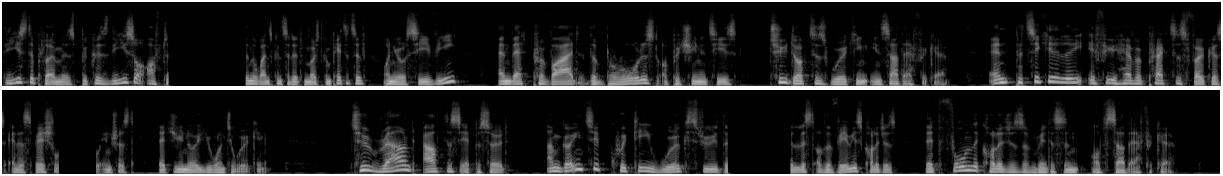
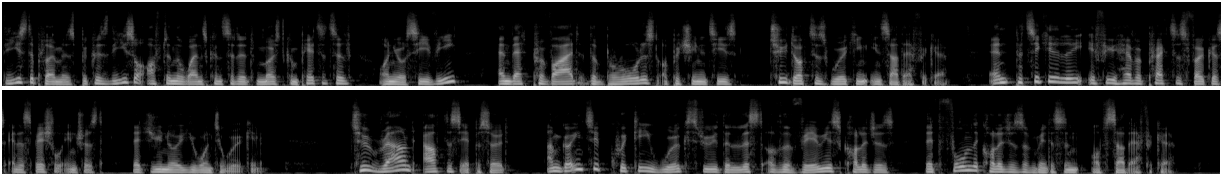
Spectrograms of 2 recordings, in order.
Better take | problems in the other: second | audio freezing; at 1.5 s for 1 s, at 13 s and at 19 s for 0.5 s

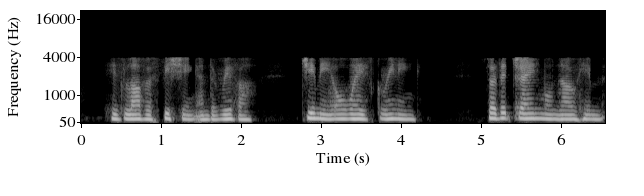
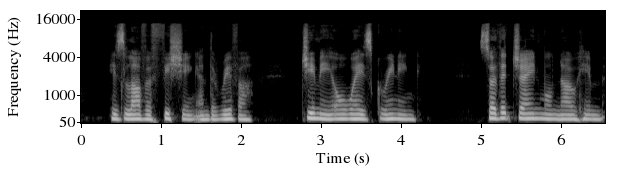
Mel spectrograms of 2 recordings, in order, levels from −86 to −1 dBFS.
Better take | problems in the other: second | garbled, watery; badly; nothing above 4 kHz

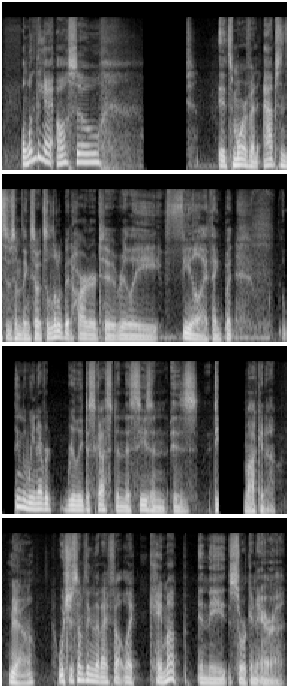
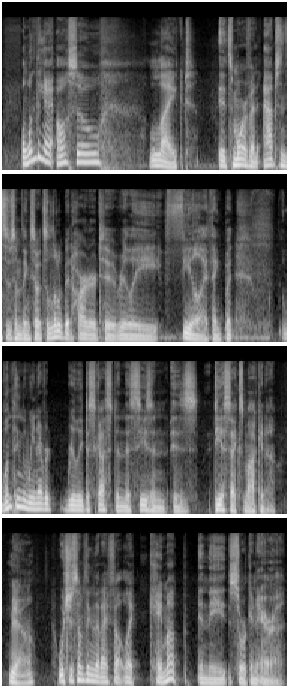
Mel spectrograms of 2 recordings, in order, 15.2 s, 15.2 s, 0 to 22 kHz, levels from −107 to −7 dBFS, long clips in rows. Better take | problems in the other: second | audio cutting out; at 2 s for 0.5 s, at 7.5 s and at 11 s

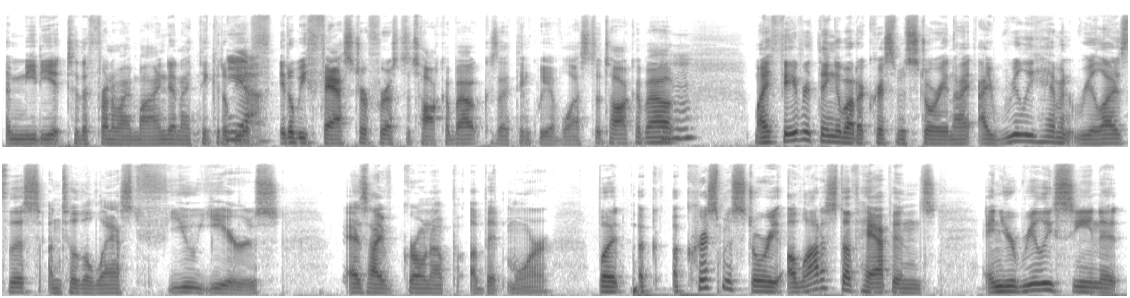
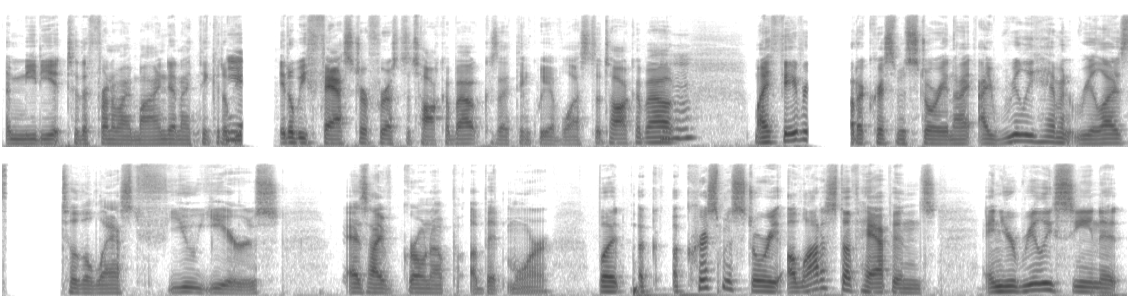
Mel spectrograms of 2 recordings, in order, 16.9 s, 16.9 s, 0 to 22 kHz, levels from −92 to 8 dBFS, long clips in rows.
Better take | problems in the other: first | audio cutting out; at 2 s, at 6 s and at 8.5 s

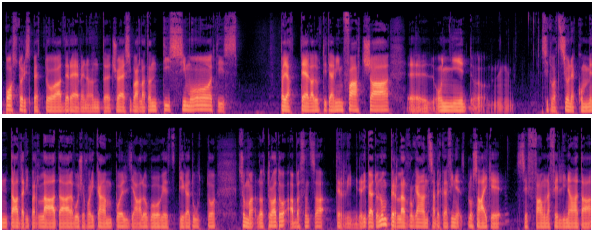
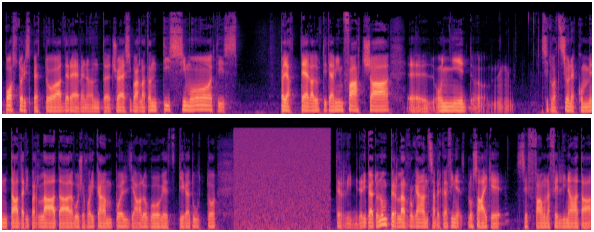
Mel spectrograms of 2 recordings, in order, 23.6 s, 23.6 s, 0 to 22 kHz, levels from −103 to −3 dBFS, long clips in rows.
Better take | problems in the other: first | audio cutting out; filled with static; at 16 s for 2 s

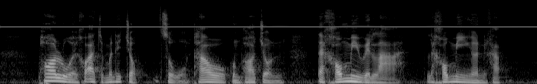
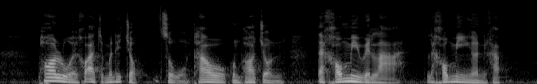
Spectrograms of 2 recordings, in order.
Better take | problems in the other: second | high-pitched whine; loud; throughout; 6 kHz, 9 dB below the speech

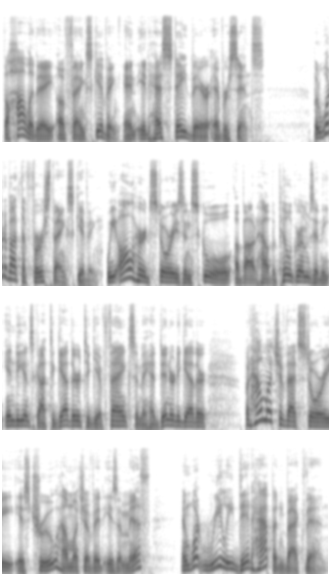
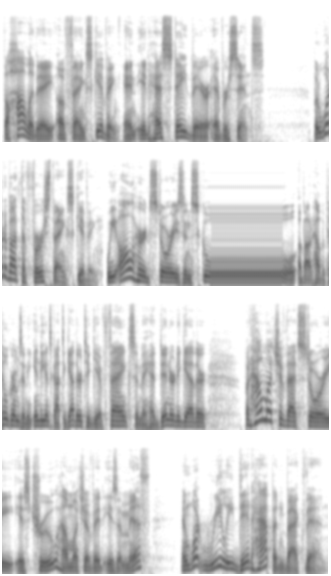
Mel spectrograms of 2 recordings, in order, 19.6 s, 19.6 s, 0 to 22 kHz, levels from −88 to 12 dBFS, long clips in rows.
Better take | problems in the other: first | audio freezing; at 8 s for 1 s

